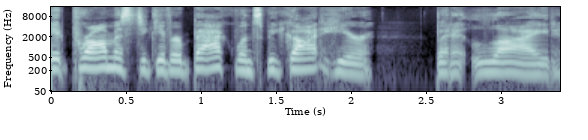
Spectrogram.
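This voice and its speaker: A woman growls in a put-on character voice at a medium pitch and moderate pace. The recording is very clean with a silent background and a dry, close sound with no echo. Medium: actual play.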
